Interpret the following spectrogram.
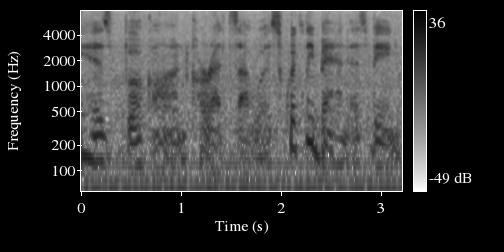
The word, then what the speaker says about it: karezza: The mental technique used to accomplish this is known as karezza, with the accent on the second syllable.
